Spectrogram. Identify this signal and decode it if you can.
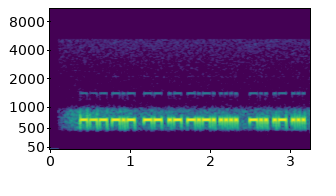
Morse code, heard as a keyed tone, about 39 wpm, 700 Hz, with radio noise. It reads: OK MACH DAS
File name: digimodes / Digimodes mp3 / CW-Hispeed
